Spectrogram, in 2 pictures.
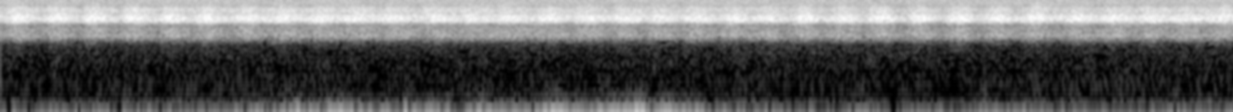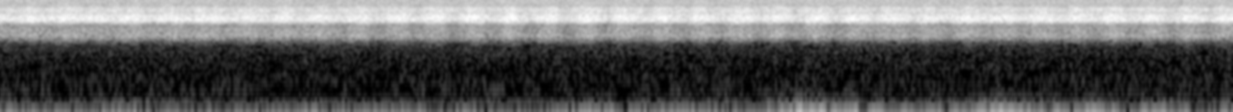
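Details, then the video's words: Cicada chorus among the oaks of Vézénobres, a small village in southern France, recorded by camera; sustained sizzling high buzz throbbing in steady quick pulses, with occasional soft low rumbles underneath. "The sounds of CICADAS"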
